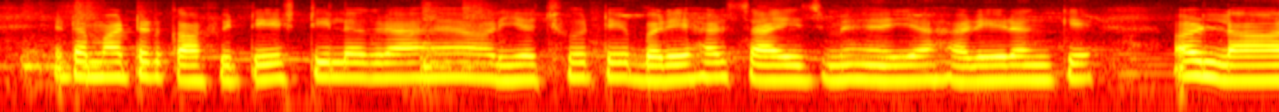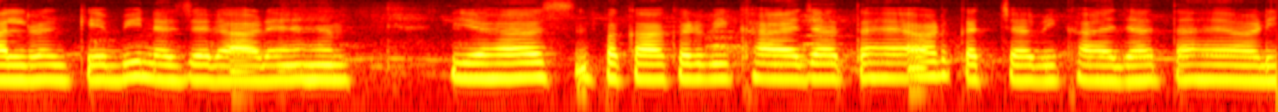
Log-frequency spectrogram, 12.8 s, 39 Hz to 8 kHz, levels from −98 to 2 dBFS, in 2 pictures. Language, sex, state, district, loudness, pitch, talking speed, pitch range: Hindi, female, Bihar, Araria, -22 LUFS, 185 Hz, 200 wpm, 180-200 Hz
